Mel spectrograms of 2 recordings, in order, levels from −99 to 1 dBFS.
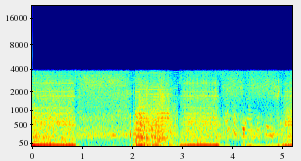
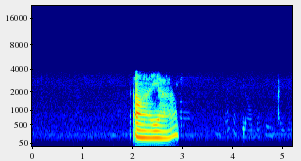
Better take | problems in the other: second | noise reduction (neural separator model SepFormer DNS4)

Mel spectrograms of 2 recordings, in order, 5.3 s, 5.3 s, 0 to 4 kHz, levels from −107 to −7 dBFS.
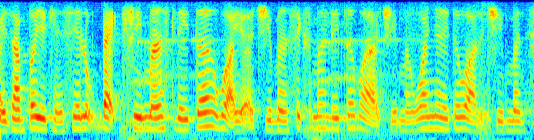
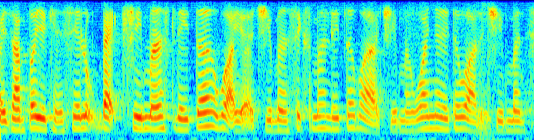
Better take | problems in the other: second | background sound (Burping, eructation); 20 dB below the speech

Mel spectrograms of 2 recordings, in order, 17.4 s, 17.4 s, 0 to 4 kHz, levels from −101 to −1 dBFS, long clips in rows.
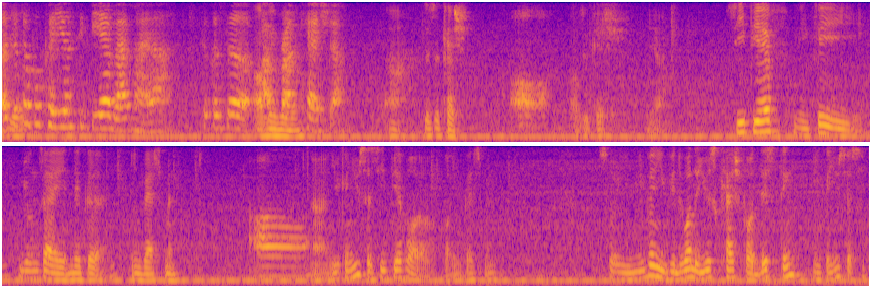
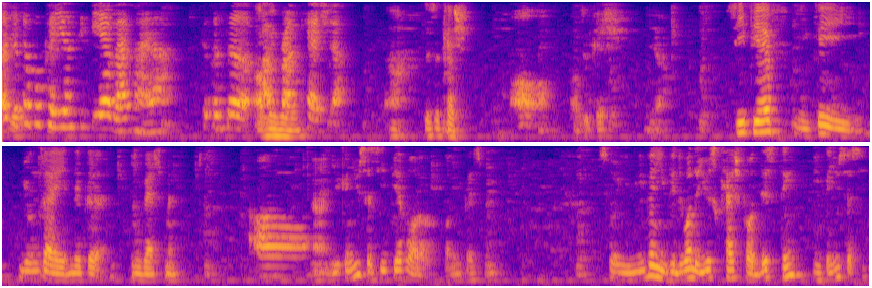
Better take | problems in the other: first | noise reduction (classical method log-MMSE)

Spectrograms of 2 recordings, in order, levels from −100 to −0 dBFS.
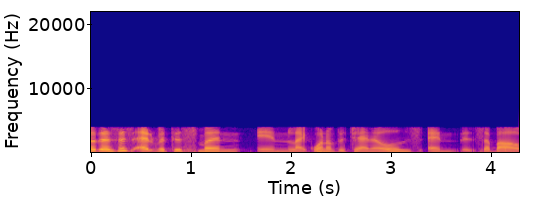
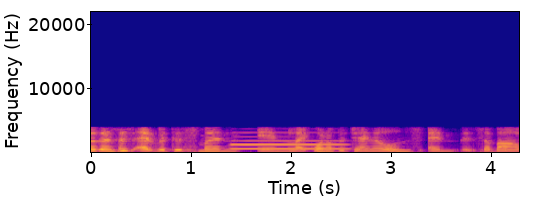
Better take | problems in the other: first | background sound (Wind instrument, woodwind instrument); 3 dB below the speech // room echo; dies away in 0.2 s

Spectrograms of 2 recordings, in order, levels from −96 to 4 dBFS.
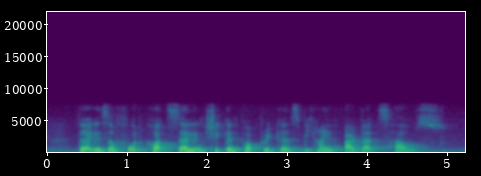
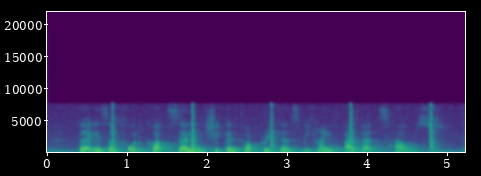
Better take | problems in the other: first | background sound (Tick-tock); 8 dB below the speech

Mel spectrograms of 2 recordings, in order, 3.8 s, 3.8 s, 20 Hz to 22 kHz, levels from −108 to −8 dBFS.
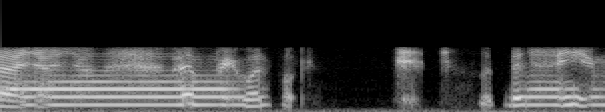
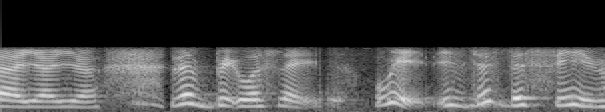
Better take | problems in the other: second | noise reduction (neural diffusion model UNIVERSE++)

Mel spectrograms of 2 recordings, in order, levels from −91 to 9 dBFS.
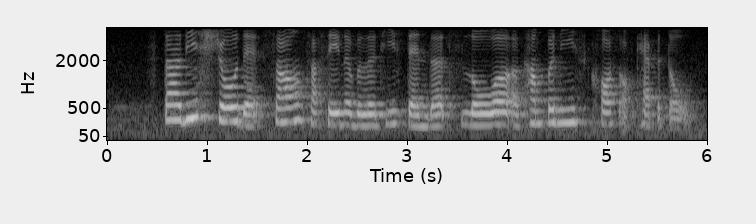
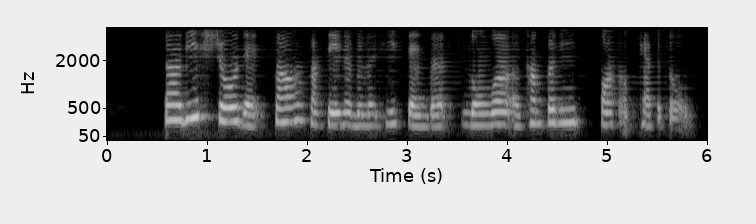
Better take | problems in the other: first | noise reduction (neural mask model DeepFilterNet 3)

